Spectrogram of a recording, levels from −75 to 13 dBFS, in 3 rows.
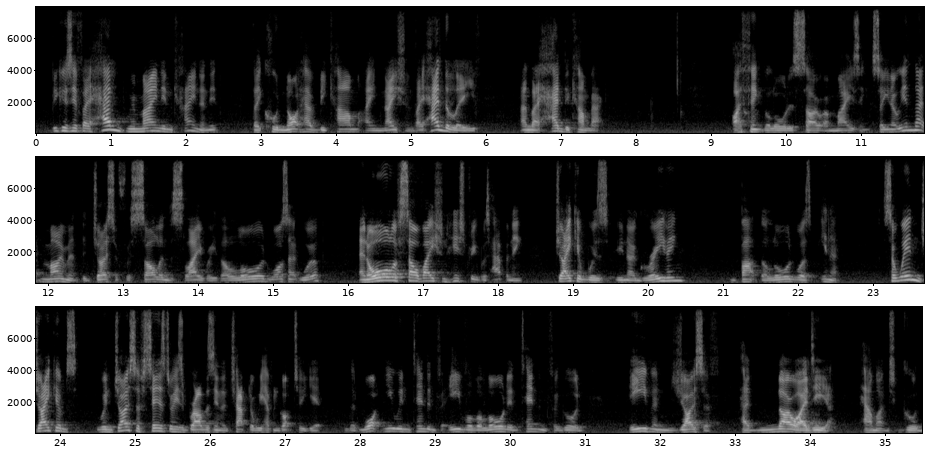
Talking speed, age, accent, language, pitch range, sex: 175 wpm, 30-49, Australian, English, 100-155 Hz, male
